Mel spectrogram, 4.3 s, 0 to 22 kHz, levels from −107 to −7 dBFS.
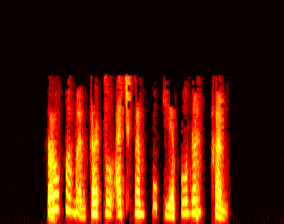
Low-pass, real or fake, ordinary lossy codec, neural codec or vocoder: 5.4 kHz; fake; MP3, 24 kbps; codec, 24 kHz, 1.5 kbps, HILCodec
